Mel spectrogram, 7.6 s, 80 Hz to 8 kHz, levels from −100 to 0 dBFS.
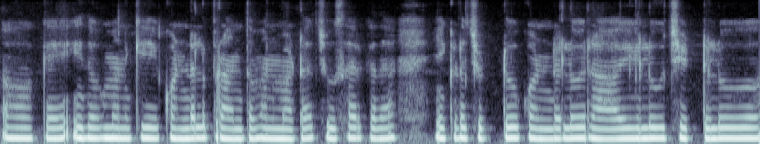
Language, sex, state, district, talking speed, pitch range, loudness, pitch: Telugu, female, Andhra Pradesh, Krishna, 110 wpm, 205-215 Hz, -13 LUFS, 210 Hz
